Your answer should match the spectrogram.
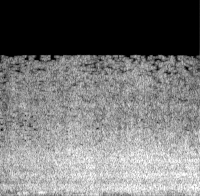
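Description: A steady rushing noise that builds slightly, then cuts off suddenly.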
